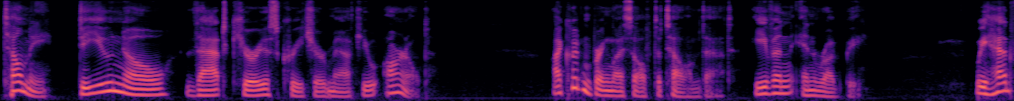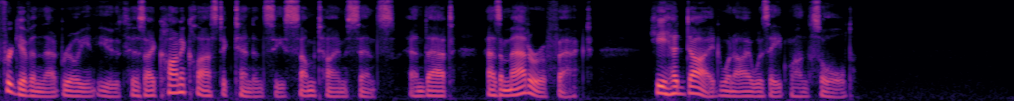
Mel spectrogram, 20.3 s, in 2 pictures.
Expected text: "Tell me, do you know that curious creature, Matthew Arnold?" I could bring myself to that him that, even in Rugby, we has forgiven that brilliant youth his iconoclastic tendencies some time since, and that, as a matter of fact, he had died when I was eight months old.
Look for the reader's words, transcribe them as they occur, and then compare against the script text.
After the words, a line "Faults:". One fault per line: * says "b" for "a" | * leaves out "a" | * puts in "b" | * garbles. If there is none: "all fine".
"Tell me, do you know that curious creature, Matthew Arnold?" I couldn't bring myself to tell him that, even in Rugby, we had forgiven that brilliant youth his iconoclastic tendencies some time since, and that, as a matter of fact, he had died when I was eight months old.
Faults:
* says "couldn't" for "could"
* says "tell" for "that"
* says "had" for "has"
